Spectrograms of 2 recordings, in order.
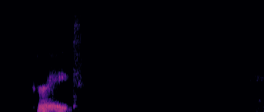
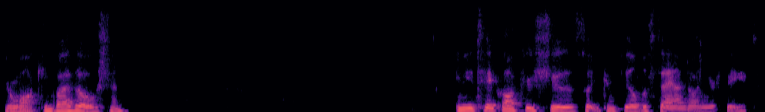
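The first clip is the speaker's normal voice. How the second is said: soft, unhurried meditation voice with long pauses; guided meditation; 6 dB quieter than usual. Acted. Meditation leader guiding listeners on an imagined ocean walk, soft and calm. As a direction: lead listeners gently inward, leaving space after each thought.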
